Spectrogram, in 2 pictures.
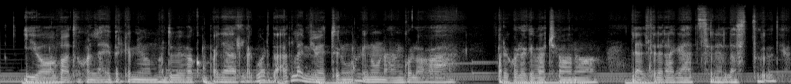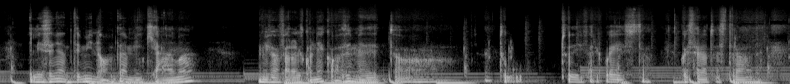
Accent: Susa, Piedmont, Italy; also born or lived in Foligno; ho 23 anni, sono nato a Foligno ma ho vissuto in quella città solamente per 3 anni, poi ho vissuto gran parte della mia infanzia e adolescenza a Susa, un paesino in provincia di Torino.

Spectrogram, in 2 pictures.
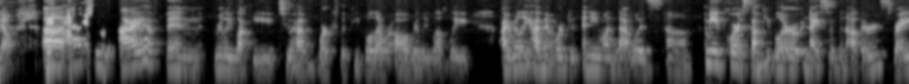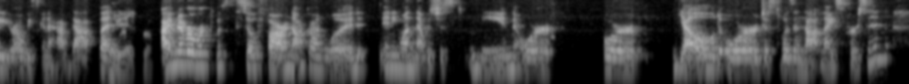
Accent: Texas, United States; also born or lived in Florida; So I'm from Texas originally, and I went to school in Florida. So I came back to Texas to kind of get my bearings

